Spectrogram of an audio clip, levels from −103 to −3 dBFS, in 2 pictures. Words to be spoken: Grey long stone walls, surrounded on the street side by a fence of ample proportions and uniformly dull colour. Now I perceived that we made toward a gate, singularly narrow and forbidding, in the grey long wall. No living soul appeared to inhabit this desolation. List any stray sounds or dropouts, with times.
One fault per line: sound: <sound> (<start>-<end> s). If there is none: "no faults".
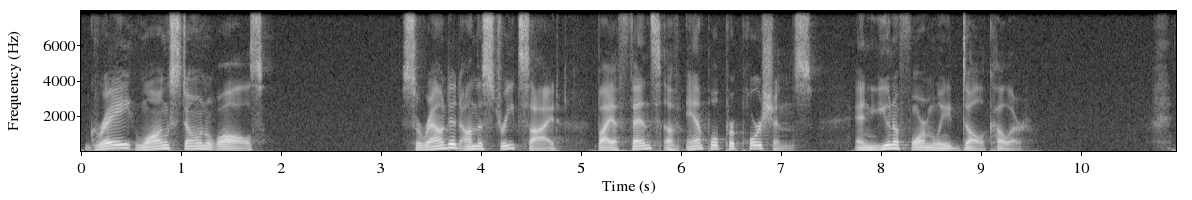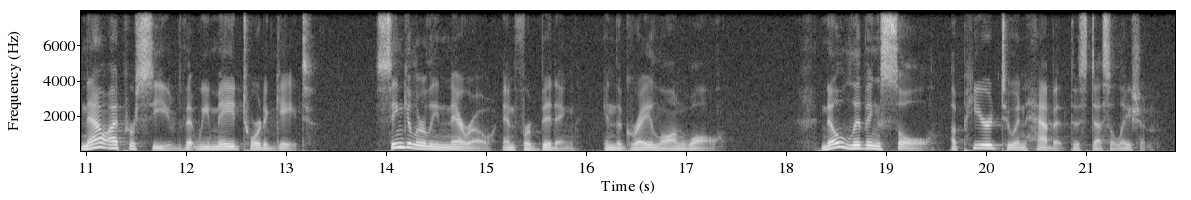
no faults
